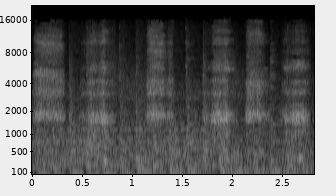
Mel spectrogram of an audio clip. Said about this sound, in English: Sweat oozes from her brow, and she too falls to her knees, panting in a desperate attempt to reclaim the life that she felt leave her lungs.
